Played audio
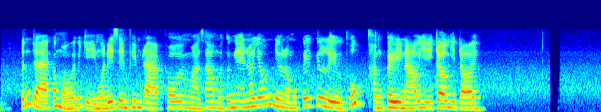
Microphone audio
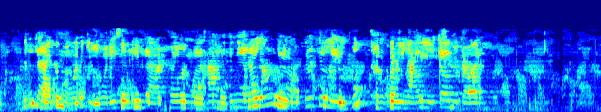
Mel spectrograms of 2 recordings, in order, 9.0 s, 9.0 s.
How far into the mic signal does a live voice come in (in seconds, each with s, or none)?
none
